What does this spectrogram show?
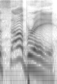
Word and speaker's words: Saber: saber battle drone or if you don't know how it's pronounced it's the Saab Rey battle drone because thunder mission and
